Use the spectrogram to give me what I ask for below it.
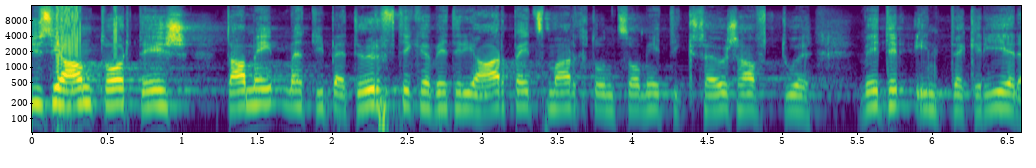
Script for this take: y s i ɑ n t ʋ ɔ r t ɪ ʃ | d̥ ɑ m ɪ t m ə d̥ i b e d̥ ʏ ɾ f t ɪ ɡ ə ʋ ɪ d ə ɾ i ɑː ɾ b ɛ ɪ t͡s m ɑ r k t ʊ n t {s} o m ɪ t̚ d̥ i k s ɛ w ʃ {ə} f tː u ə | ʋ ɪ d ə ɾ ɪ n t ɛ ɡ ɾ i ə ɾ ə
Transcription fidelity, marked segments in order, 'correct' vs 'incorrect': correct, incorrect

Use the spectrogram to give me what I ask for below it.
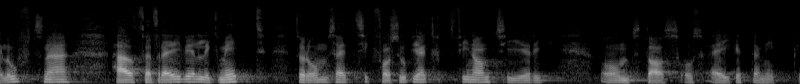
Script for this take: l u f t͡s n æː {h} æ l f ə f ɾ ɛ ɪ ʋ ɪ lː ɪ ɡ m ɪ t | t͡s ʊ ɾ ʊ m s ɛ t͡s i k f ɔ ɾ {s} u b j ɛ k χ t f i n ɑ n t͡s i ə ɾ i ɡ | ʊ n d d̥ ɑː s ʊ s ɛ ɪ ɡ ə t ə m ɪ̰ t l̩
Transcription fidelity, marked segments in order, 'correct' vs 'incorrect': correct, correct

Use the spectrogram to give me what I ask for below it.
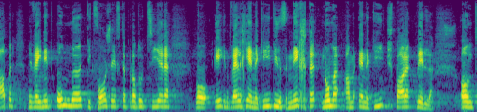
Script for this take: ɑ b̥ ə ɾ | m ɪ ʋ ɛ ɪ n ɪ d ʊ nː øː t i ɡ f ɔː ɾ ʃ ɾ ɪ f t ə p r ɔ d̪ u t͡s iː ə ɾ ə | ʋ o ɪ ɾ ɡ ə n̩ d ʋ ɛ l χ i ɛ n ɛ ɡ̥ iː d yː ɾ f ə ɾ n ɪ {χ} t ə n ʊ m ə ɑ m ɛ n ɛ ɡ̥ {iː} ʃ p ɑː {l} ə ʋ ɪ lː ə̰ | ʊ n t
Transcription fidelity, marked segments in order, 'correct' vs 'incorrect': correct, correct, incorrect

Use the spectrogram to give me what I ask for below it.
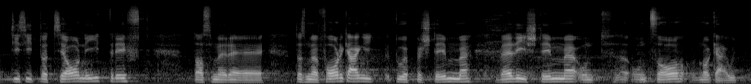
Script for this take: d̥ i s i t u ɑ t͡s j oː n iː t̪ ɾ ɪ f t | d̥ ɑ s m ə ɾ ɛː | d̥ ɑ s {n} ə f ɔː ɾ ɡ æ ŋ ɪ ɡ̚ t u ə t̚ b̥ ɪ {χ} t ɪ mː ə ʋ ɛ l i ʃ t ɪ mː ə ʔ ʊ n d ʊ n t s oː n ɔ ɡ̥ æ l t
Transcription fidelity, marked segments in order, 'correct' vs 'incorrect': incorrect, incorrect

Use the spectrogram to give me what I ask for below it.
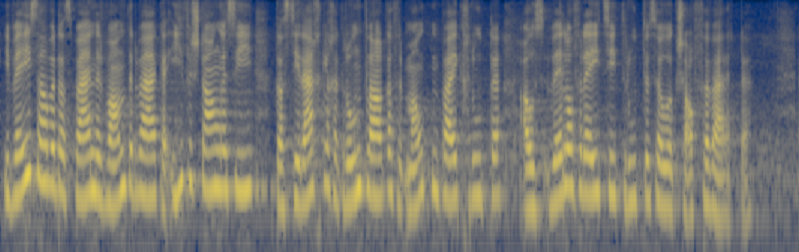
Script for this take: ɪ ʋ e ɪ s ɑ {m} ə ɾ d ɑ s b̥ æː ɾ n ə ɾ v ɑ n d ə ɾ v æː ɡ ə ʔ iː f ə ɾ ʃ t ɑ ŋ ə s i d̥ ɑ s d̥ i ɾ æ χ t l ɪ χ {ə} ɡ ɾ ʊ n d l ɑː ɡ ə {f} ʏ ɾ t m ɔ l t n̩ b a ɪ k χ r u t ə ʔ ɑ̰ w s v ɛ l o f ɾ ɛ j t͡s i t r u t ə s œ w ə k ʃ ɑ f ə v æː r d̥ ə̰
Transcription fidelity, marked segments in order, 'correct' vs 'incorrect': incorrect, correct, correct

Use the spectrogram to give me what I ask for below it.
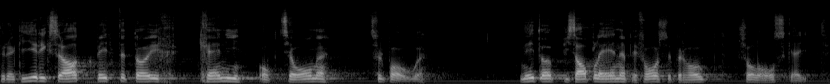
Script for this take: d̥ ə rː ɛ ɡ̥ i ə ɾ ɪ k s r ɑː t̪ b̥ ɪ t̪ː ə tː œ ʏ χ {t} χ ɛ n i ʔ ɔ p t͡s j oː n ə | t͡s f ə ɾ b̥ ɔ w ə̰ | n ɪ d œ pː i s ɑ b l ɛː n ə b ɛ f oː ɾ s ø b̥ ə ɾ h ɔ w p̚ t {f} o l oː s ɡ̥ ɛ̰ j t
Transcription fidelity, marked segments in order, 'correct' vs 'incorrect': incorrect, incorrect

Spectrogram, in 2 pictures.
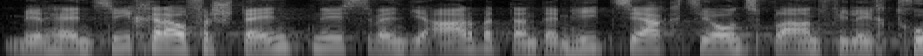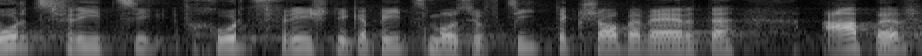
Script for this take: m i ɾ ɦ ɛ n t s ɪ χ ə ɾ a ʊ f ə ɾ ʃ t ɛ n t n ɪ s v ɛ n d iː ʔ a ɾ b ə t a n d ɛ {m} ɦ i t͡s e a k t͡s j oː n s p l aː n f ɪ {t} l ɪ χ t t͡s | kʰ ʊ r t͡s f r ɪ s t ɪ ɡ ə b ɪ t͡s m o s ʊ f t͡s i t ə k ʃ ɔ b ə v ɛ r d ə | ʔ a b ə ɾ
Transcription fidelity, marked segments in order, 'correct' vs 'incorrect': correct, incorrect

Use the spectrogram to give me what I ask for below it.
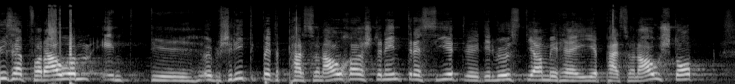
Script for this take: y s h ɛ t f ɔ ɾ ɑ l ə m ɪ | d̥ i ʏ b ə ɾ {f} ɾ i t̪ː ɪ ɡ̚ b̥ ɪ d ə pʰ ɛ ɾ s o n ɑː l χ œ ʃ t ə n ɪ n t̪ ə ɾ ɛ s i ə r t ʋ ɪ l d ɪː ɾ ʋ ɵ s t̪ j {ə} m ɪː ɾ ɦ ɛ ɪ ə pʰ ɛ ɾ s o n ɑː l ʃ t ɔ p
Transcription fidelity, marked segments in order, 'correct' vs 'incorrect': incorrect, incorrect

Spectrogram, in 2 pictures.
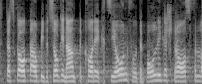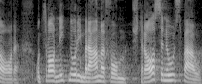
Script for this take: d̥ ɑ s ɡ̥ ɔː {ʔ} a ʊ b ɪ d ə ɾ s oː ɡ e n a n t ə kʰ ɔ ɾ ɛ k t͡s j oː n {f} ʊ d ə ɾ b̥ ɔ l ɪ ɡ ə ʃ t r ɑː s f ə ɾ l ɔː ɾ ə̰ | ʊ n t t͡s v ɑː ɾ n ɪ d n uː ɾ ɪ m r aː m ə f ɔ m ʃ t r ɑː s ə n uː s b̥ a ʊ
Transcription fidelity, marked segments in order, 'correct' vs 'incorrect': incorrect, correct

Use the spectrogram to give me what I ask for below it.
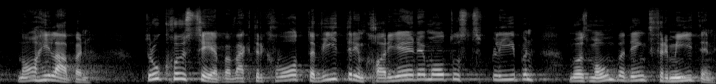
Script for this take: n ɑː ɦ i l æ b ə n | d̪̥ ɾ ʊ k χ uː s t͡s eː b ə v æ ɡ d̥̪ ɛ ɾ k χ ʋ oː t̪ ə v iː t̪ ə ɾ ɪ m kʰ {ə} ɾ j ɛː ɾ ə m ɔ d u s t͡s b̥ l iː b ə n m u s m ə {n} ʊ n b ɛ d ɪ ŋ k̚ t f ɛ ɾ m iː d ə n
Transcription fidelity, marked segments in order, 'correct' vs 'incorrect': incorrect, incorrect

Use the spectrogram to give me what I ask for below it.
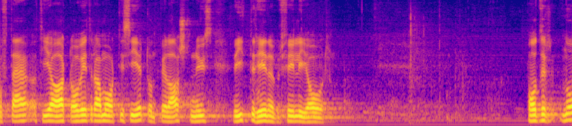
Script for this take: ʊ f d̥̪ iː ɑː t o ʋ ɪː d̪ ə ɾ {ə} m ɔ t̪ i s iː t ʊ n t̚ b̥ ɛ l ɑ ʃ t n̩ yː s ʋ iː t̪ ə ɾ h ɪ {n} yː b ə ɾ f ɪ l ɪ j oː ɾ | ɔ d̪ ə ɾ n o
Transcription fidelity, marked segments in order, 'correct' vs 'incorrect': incorrect, correct

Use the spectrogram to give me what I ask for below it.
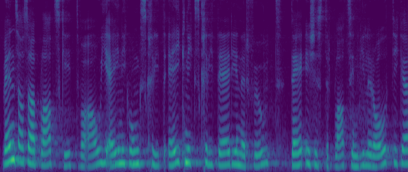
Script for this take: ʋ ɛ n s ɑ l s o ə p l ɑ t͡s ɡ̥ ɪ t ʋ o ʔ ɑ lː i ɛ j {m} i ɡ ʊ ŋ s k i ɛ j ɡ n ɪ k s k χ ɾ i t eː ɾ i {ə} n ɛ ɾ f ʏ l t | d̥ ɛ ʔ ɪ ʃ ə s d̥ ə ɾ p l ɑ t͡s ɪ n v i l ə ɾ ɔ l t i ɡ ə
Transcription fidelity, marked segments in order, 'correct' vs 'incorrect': incorrect, correct

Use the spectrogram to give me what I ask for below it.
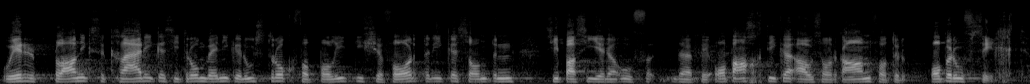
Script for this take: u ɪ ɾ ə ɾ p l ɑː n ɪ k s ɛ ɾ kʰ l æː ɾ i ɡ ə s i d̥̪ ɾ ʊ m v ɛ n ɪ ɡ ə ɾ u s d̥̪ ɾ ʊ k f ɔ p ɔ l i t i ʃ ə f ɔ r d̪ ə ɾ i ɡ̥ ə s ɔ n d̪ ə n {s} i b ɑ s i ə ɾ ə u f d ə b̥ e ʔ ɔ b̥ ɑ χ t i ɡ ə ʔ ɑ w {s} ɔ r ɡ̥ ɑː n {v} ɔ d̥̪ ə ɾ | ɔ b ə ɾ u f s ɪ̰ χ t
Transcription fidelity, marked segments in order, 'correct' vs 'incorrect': correct, correct, incorrect

